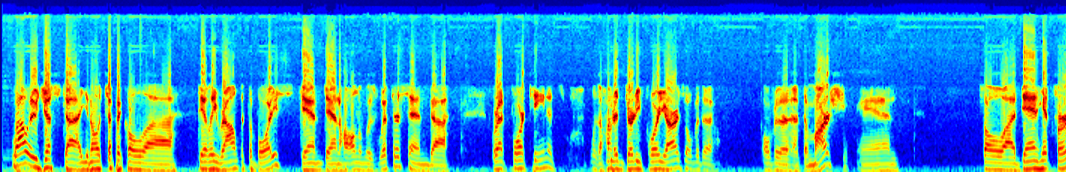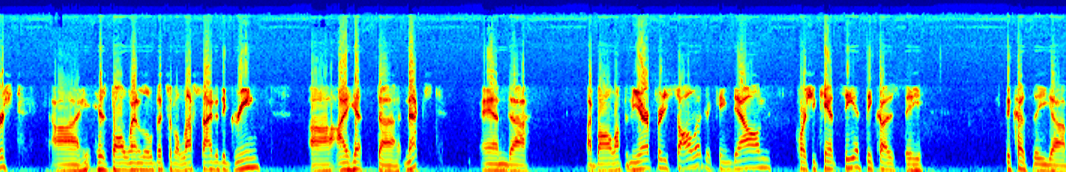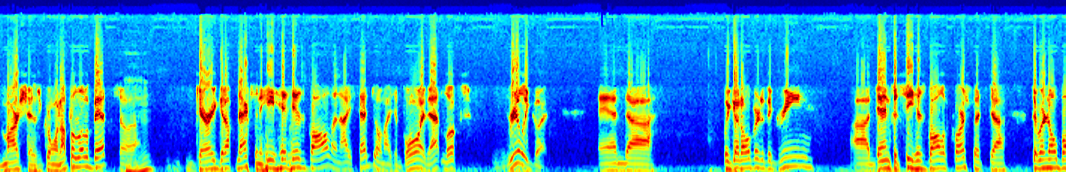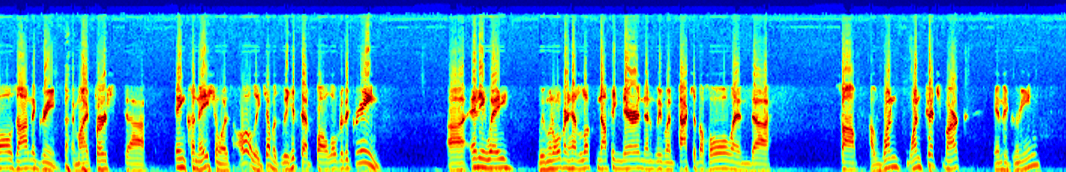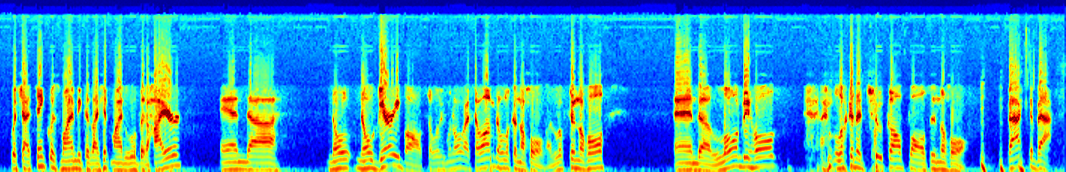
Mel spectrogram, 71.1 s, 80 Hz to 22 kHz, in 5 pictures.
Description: MIX 97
